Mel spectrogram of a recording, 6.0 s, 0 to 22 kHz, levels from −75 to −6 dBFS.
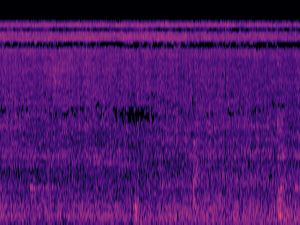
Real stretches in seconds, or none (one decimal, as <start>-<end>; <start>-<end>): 0.0-1.3; 3.4-6.0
